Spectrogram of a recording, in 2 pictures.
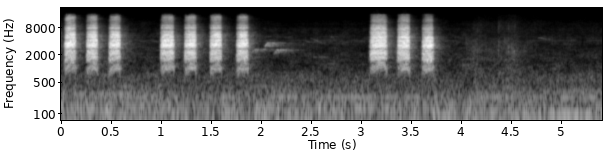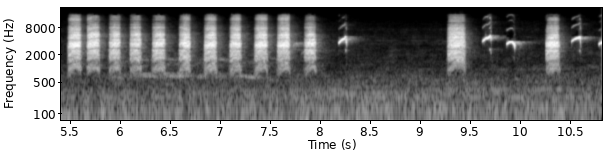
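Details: Ashy drongo sound used as a lure for trapping birds: bursts of rapid harsh, buzzy broadband notes in runs of three to eight, about four per second, with a few short whistled slurs between runs.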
